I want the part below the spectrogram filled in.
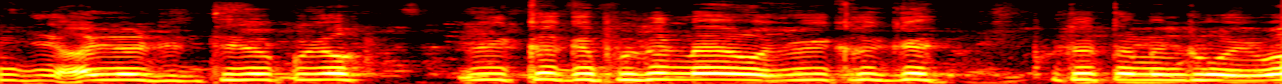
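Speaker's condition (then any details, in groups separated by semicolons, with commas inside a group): Brain lesion disability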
